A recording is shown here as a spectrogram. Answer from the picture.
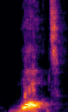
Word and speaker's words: what: remember them all, but the word what is an exception. It is an O. Here, the A sound is pronounced O. What?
